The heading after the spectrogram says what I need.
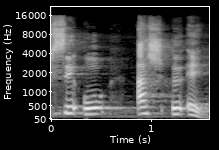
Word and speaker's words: Cohen: Bon, il y en a qui l'écrivent C-O-H-E-N. Dans tous les cas, on prononce Cohen.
